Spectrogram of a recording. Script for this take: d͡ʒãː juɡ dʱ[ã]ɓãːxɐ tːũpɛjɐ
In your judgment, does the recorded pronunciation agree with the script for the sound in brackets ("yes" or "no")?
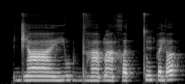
yes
